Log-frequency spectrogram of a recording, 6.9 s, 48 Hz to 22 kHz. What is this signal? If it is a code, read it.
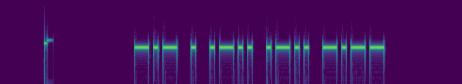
Morse code, heard as a keyed tone, about 17 wpm, 700 Hz. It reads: KELLY
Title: USA Common Names - 17wpm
